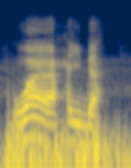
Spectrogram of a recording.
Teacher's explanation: Bila kita berhenti, wajib kita bunyikan hak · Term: tak marbutah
